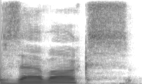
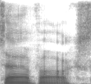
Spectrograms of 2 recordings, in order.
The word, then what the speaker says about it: Savox: Uh, I remember Zavox. No, I think it's pronounced Savox, like with an S. Yeah, S A V O X.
